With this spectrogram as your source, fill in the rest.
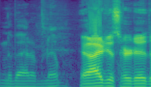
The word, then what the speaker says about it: Nevada: slip up on that is it nevada it isn't it's because i've heard it all across wrestling okay yeah there's nevada yeah but it's spell it's obviously spelled like nevada so a lot of people will be like nevada yeah i just heard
